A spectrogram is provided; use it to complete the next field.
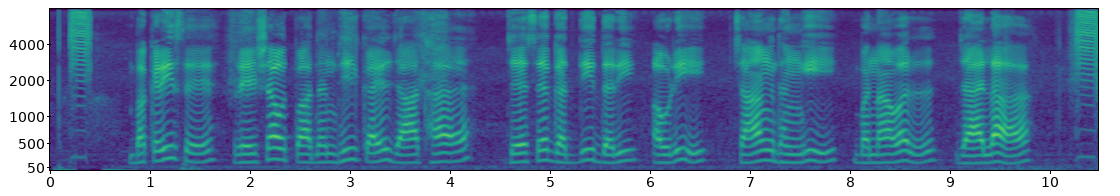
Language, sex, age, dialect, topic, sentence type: Bhojpuri, male, 18-24, Northern, agriculture, statement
